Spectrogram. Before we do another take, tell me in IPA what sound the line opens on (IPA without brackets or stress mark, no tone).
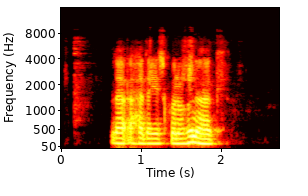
l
